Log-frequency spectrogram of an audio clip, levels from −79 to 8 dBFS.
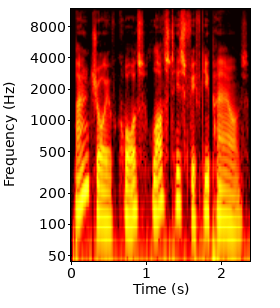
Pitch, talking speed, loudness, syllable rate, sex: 125 Hz, 175 wpm, -18 LUFS, 4.6 syllables/s, male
